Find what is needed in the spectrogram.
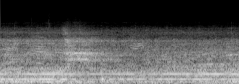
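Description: A garage-punk band playing live through heavily distorted electric guitars, a dense wall of noise with a steady held note ringing over it.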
